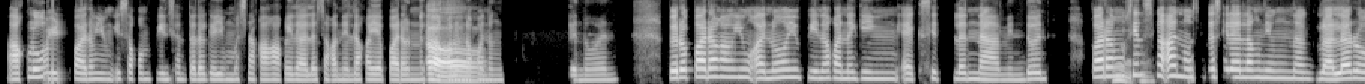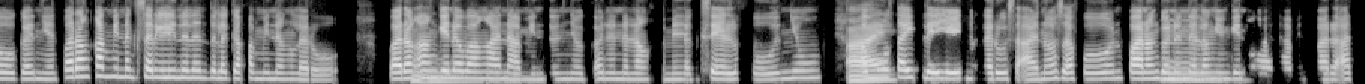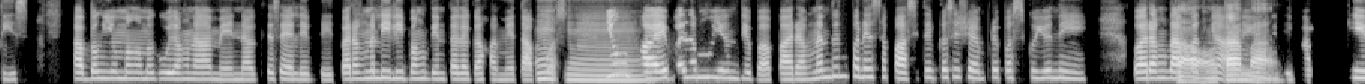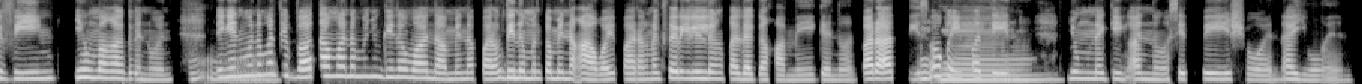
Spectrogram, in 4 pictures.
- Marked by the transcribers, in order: distorted speech; other background noise; static; background speech
- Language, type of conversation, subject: Filipino, advice, Paano ako makikilahok sa selebrasyon nang hindi nawawala ang sarili ko?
